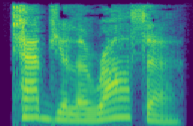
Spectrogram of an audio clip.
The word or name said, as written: tabula rasa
